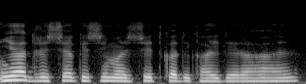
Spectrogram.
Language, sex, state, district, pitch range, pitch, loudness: Hindi, male, Karnataka, Bangalore, 150-170 Hz, 160 Hz, -16 LUFS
